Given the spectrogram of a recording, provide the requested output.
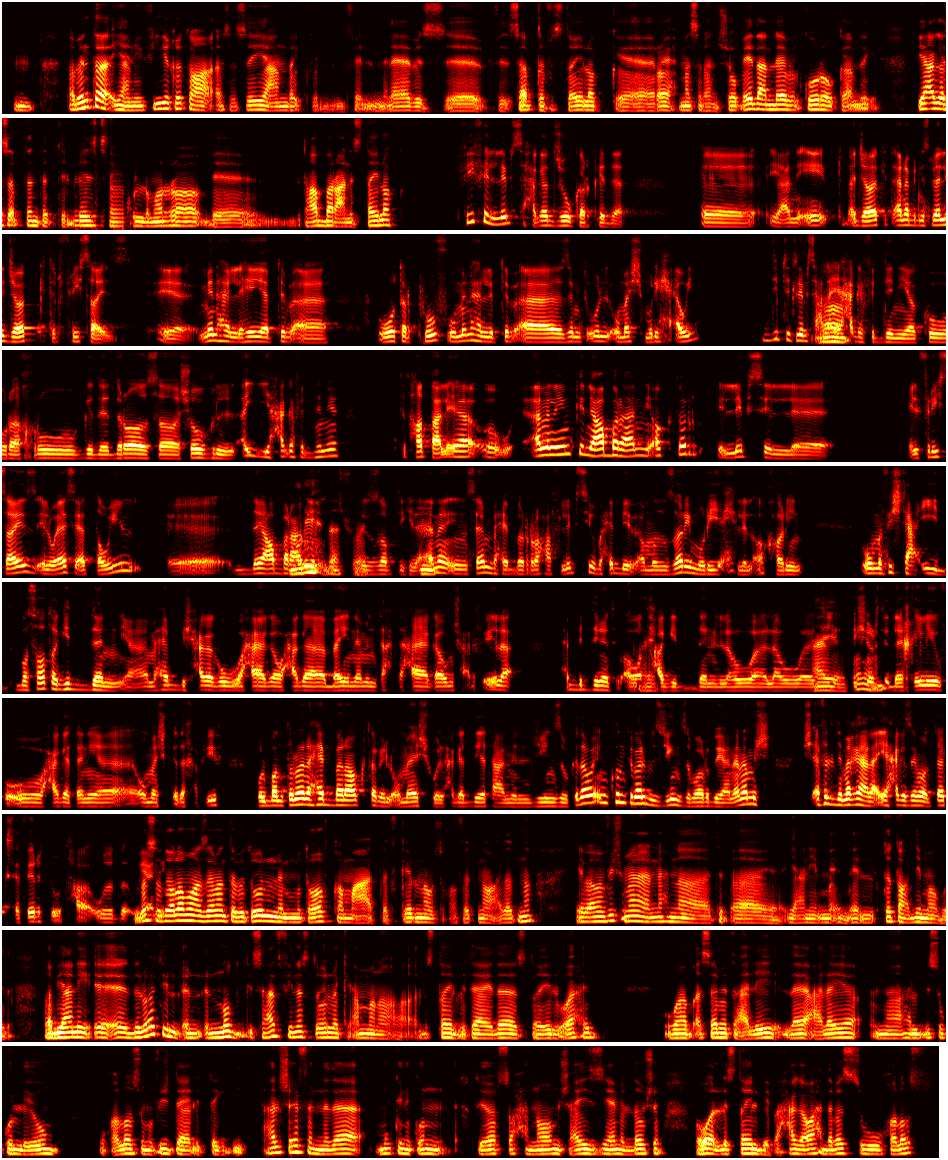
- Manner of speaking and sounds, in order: in English: "ستايلك"; distorted speech; in English: "ستايلك؟"; in English: "Joker"; in English: "الfree size"; in English: "waterproof"; in English: "الfree size"; in English: "تيشيرت"; static; in English: "الستايل"; in English: "ستايل"; in English: "الستايل"
- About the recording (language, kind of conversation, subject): Arabic, podcast, إزاي تعرف إن ستايلك بقى ناضج ومتماسك؟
